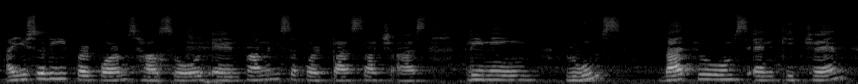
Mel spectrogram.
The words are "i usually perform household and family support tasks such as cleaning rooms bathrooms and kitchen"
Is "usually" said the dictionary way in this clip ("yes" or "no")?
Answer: no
